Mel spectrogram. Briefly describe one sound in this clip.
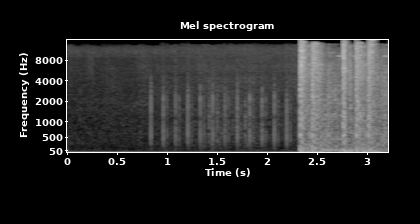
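Quick footsteps patter over ground.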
